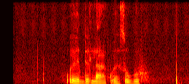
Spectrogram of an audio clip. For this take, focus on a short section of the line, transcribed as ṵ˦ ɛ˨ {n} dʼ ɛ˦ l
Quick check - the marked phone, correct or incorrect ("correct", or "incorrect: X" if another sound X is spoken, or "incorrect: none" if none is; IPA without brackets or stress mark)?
correct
